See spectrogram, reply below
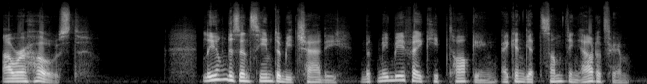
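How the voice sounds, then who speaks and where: A man's voice: medium pitch, big pitch swings, normal speed, no echo, soft background music. A man reading visual novel narration and game text aloud.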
